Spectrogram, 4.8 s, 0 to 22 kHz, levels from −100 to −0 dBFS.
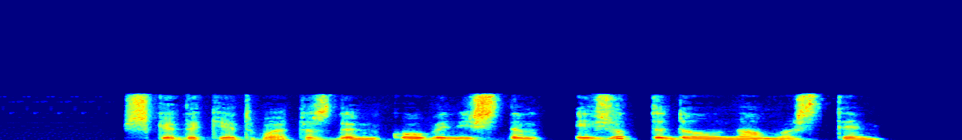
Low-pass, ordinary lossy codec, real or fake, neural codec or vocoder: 7.2 kHz; MP3, 64 kbps; fake; codec, 16 kHz, 0.4 kbps, LongCat-Audio-Codec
